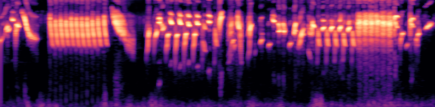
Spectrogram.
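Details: Caged Algerian goldfinch singing: a long rapid rattling trill, a slurred note, then varied twittering phrases and a dense buzzy trill, with faint low background rumble.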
